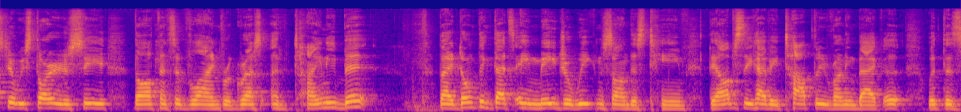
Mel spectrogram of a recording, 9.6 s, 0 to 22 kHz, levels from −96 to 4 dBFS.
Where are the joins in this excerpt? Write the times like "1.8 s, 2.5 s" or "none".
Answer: 2.2 s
